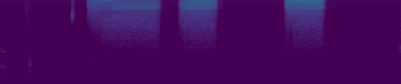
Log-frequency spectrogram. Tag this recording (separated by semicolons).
arisole; can; hairspray; spray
